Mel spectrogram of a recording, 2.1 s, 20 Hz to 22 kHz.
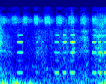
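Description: Nokta Makro Legend metal detector sounding short, pitched target beeps as the coil passes over a target reading 48–49, a tone that sounds kind of like a quarter. One beep comes first, then three quick beeps in the middle and another near the end.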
